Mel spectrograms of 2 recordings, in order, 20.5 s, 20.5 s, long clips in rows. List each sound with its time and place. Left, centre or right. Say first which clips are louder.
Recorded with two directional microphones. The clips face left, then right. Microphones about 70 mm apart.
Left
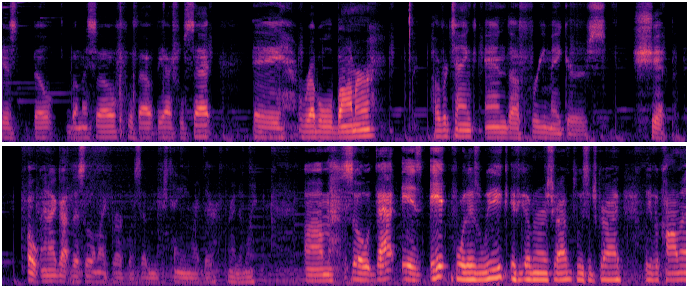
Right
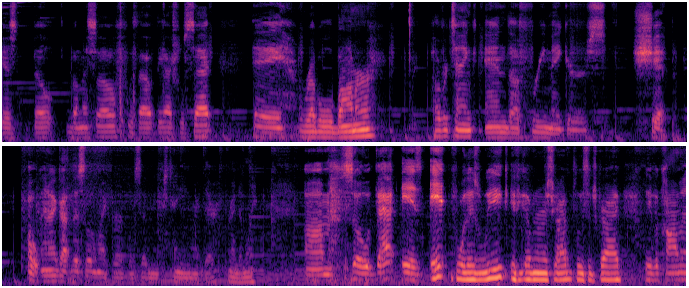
0.0 s speech: left 3 dB; left
4.6 s speech: left 4 dB; left
6.5 s speech: even; left
9.5 s speech: left 1 dB; left
10.9 s speech: left 2 dB; left
11.5 s speech: left 2 dB; centre
14.8 s speech: left 4 dB; left
18.4 s speech: left 1 dB; centre
18.8 s speech: right 2 dB; centre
